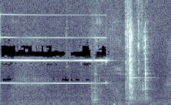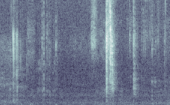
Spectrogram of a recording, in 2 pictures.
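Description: TransPro Plus cap press timer sounding one long, steady, high-pitched beep to signal that the pressing time has run out. It cuts off a little under two seconds in and is followed by a few knocks as the heated press is opened.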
